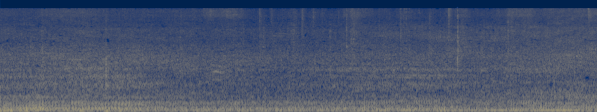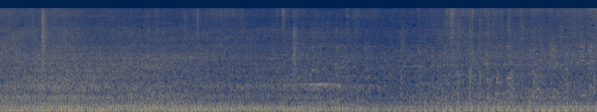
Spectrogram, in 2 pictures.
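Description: Motorbikes rumble past along a road.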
